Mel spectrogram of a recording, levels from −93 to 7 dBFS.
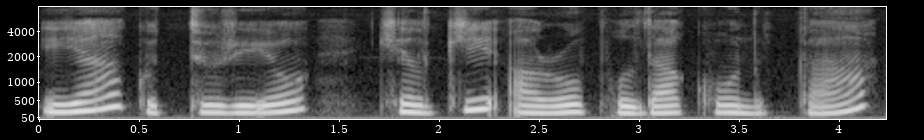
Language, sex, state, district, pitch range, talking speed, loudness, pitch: Garo, female, Meghalaya, South Garo Hills, 185-225 Hz, 85 wpm, -13 LUFS, 190 Hz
